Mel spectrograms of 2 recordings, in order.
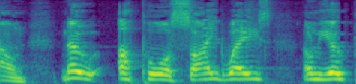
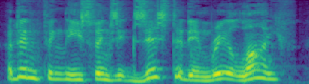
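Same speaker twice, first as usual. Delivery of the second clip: plain reading voice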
